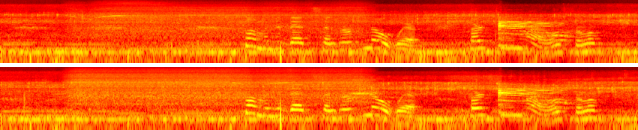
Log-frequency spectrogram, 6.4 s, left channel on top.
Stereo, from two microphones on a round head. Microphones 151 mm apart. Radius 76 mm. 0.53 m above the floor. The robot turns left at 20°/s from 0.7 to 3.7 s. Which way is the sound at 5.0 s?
20° right (ahead or behind).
